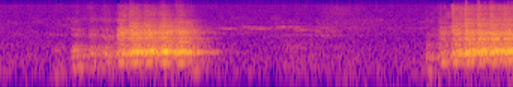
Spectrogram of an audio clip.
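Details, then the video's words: Two drawn-out, tremulous goat bleats, the first lasting nearly a second, separated by a short silence. "Funny Goat Sounds"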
